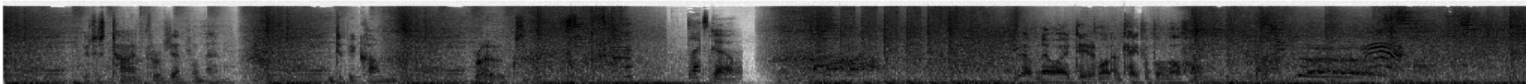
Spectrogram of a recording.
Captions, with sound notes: DUKE OF OXFORD It is time for gentlemen... ...to become... ...rogues. POLLY Let's go. DUKE OF OXFORD You have no idea what I'm capable of. [Yelling]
